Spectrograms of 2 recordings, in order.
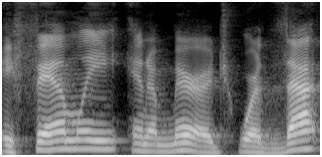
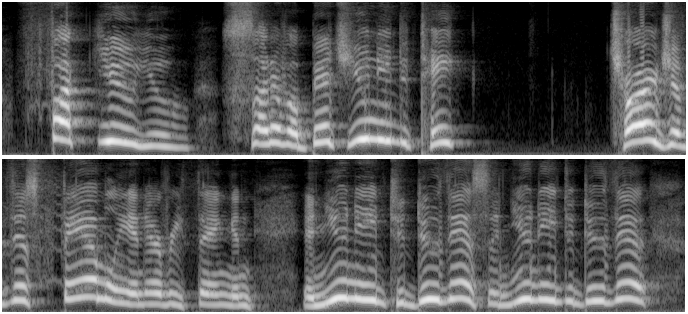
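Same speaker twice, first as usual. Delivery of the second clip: put-on furious scream, higher and louder; 11 semitones higher, 7 dB louder than usual. Acting out a furious wife screaming at her calm husband: imitating a furious screaming wife. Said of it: "your wife is so pissed off and screaming".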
